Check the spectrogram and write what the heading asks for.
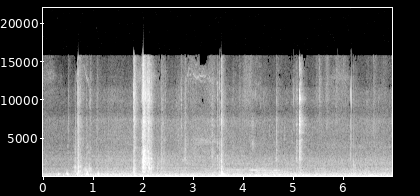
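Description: Plastic food containers being handled on a stone countertop: a snap-on lid pulled off and tubs set down, giving a few sharp clicks and knocks, the loudest about two seconds in. A steady low hum runs underneath.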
